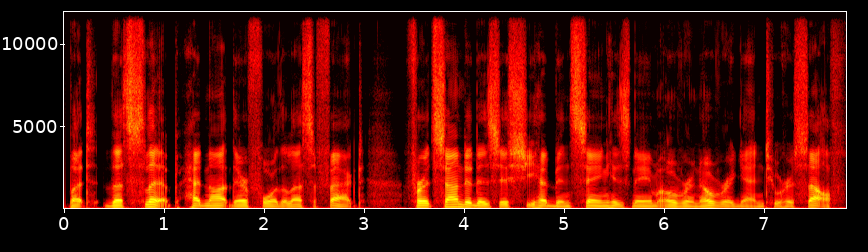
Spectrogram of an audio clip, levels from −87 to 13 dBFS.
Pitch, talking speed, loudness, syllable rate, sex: 100 Hz, 200 wpm, -19 LUFS, 4.8 syllables/s, male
